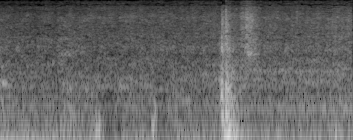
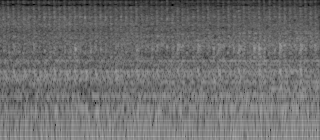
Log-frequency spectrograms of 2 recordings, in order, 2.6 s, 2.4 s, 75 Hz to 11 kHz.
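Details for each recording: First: Ford EcoSport 1.4 diesel with the malfunction light on and poor pickup: idles with an uneven, shaky beat and engine vibration as one cylinder drops out; misfire suspected from injector wiring or an injector issue. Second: Ford EcoSport 1.4 diesel, after fault codes cleared, previously misfiring with vibration, pickup problem and malfunction light: steady, even idle clatter with no stumble; normal idle, no misfire.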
